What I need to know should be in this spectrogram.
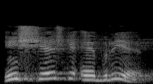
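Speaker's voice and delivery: ordinary talk, nothing marked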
